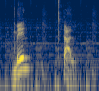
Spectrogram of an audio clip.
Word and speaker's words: mental: palmada por sílaba veámoslo men tal tiene dos sílabas Y dónde tiene la fuerza de voz vamos a buscarla para eso utilizamos el truco del lobo mental lleva la fuerza de voz en tal Por lo tanto es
